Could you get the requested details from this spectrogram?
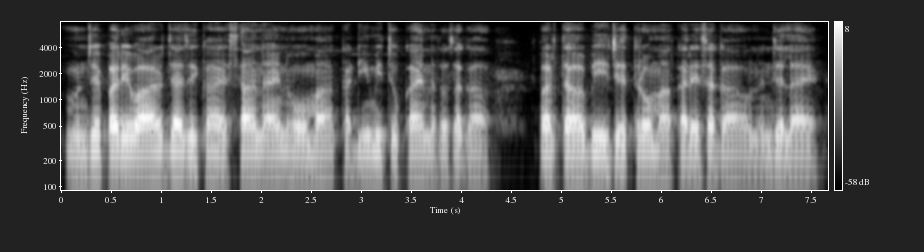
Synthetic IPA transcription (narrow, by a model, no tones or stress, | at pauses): mʊ̃ɦɪ̃ɲd͡ʑepɐɾɪʋaːɾd͡ʑaːd͡ʑeːkaɛɦsaːnaːɦɪnɪ̆ɦomãkɐɗĩbɪt͡ɕʊkaːenɐt̪ʰosɐɡʱa | pɐɾt̪ɐbʱɪd͡ʑeːt̪ɪɾomãkɐɾesɐɡʱaʊn̤ənɪ̆d͡ʑeːlaːɪ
